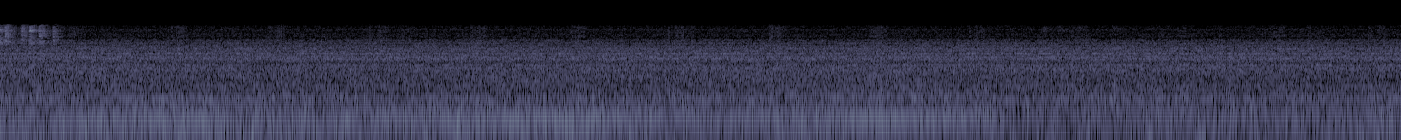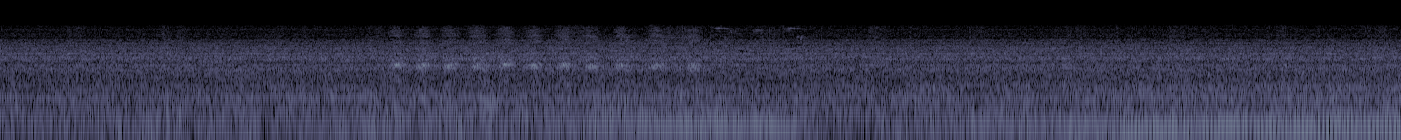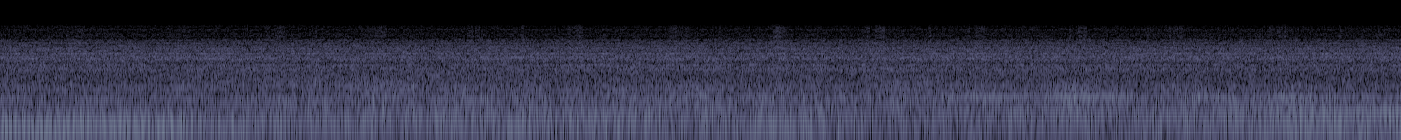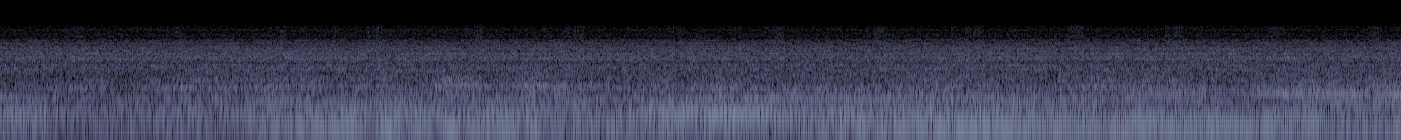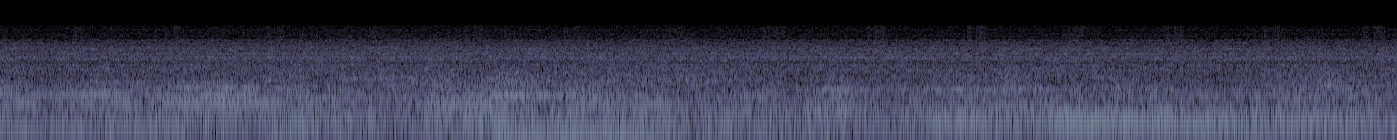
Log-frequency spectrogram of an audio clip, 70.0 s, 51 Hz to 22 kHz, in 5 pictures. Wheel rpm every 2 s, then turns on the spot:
0, 0, 0, 0, 0, 0, 0, 0, 0, 0, 0, 0, 0, 0, 0, 0, 0, 0, 0, 0, 0, 0, 0, 0, 0, 0, 0, 0, 0, 0, 0, 0, 0, 0, 0.
none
